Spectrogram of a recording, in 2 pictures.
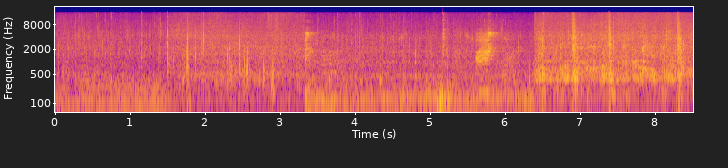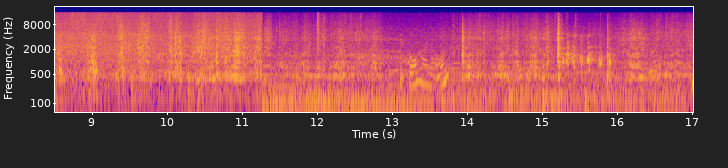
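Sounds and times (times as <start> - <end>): chili paste sizzling in oil: 0.0 - 17.0
metal ladle clicking on pot: 13.8 - 16.3.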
